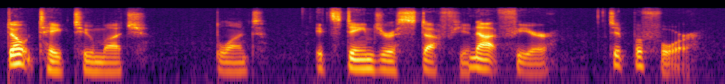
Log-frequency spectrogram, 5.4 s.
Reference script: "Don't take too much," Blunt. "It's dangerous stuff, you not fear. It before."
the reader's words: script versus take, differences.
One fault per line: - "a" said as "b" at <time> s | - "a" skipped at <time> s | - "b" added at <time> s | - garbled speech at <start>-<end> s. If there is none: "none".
none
